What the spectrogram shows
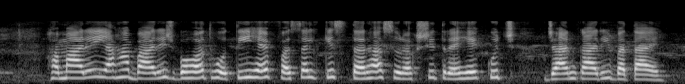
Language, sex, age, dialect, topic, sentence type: Hindi, female, 18-24, Marwari Dhudhari, agriculture, question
